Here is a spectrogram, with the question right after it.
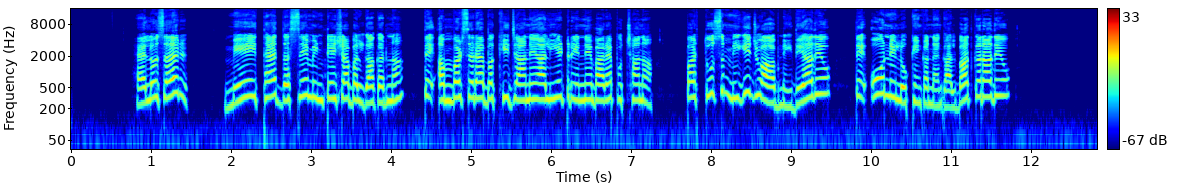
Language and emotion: Dogri, angry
